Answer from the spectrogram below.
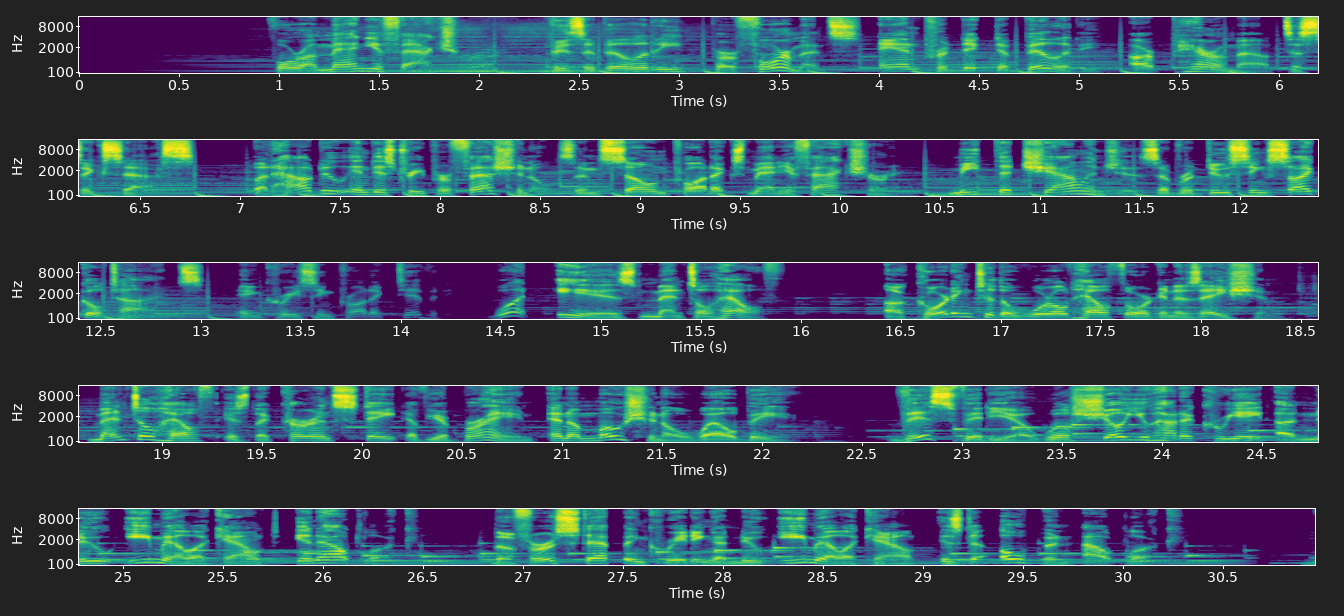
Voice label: explainer

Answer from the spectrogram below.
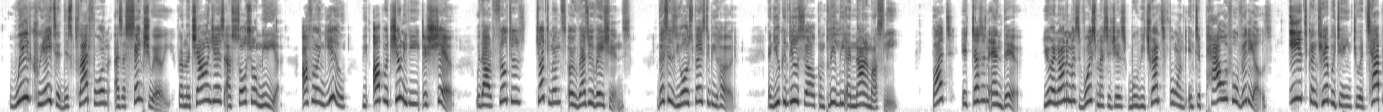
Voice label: Explainer longer

